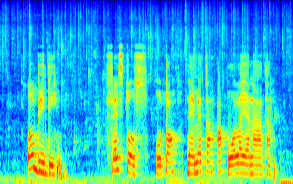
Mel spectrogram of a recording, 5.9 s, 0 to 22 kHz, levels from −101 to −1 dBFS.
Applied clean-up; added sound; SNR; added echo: none; Sink (filling or washing); 19 dB; none.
